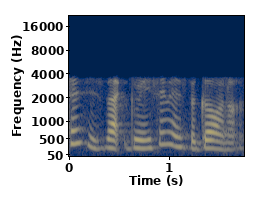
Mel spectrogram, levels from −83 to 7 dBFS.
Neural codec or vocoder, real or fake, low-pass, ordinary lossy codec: vocoder, 44.1 kHz, 128 mel bands every 256 samples, BigVGAN v2; fake; 3.6 kHz; Opus, 64 kbps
